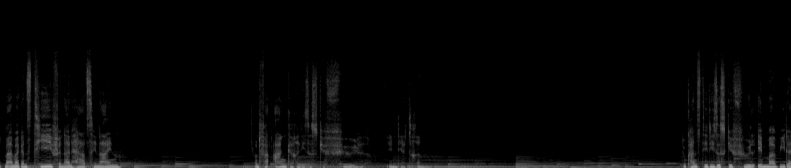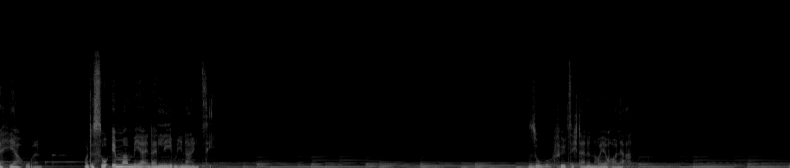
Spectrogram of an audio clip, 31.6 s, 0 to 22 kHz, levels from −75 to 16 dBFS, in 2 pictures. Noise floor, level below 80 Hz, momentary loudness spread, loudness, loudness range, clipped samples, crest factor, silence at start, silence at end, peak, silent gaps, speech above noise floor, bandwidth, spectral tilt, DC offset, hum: -60 dBFS; -64 dBFS; 25 LU; -29 LUFS; 20 LU; under 0.1%; 18 dB; 0 s; 0 s; -14 dBFS; none; 32 dB; 14.5 kHz; -6.5 dB/octave; under 0.1%; none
